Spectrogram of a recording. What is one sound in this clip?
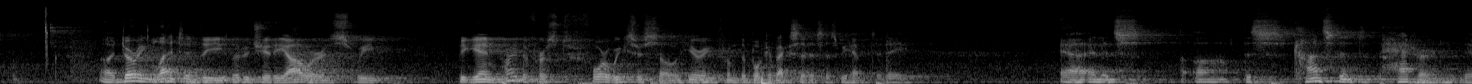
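An elderly man speaks calmly through a microphone in a large echoing room.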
